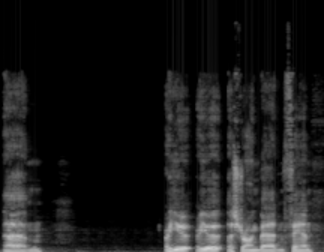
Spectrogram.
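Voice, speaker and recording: A man in his thirties hosting a live online call-in show, relaxed and chatty, with many fillers and restarts. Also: mid-range voice, slow pace. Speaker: host. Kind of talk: casual live call-in chat.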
